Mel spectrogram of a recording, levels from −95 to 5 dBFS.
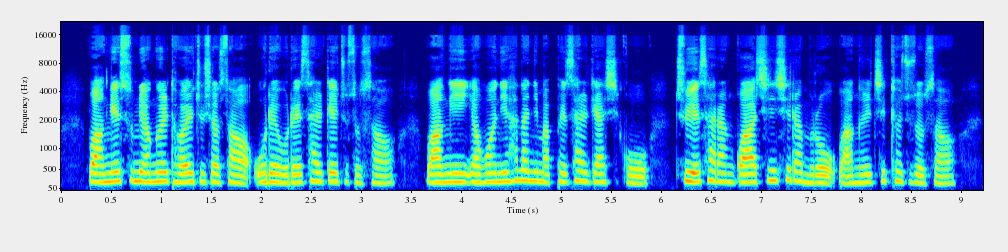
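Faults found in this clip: No faults found in the speech clip. No impairment is audible at any point.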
